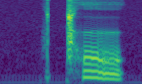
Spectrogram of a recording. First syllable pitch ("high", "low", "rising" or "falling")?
falling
